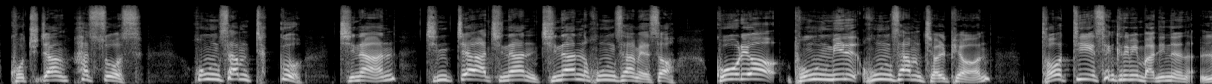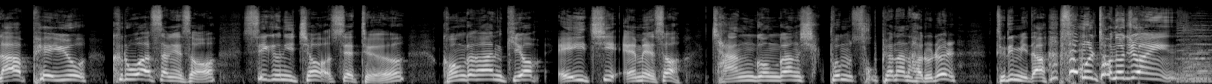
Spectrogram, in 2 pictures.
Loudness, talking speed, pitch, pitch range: -14 LUFS, 210 characters per minute, 205 Hz, 180-225 Hz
